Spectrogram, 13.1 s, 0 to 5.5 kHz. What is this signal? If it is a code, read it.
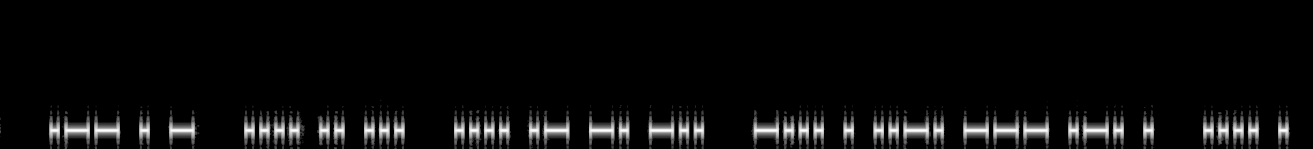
Morse code, heard as a keyed tone, about 16 wpm, 700 Hz. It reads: WET HIS HAND BEFORE HE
